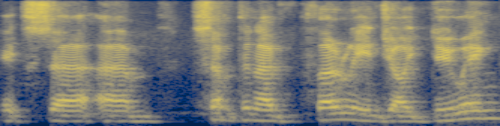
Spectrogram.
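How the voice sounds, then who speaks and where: The speaker talks at a moderate pace with a Welsh accent and ordinary pitch variation. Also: man. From South Wales, near Swansea. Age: 60s. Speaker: business support advisor and podcast co-host. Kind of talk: casual podcast chat. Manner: hesitant, many fillers.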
